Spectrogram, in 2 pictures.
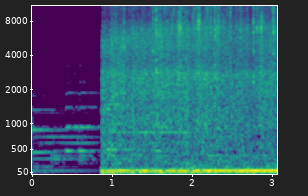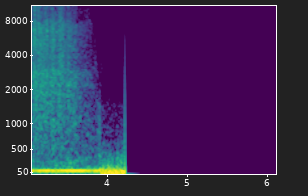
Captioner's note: swishing rustling noises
